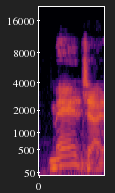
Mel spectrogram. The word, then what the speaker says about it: Magi: Magi, that's how you pronounce it.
